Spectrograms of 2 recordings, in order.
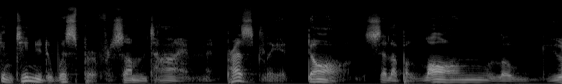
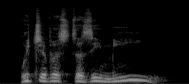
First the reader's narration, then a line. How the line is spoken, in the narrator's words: gasped Huckleberry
